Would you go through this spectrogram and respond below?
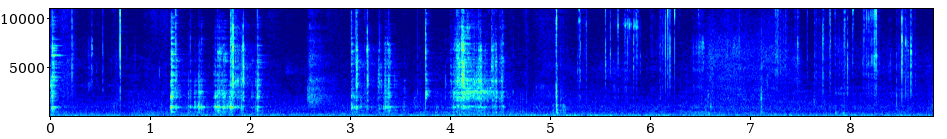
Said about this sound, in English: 1 washer on the inside, 1 washer on the outside, and then finger tighten the nuts.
